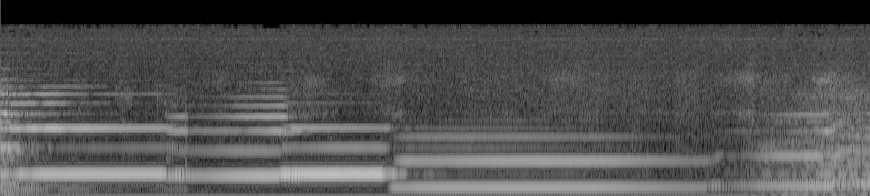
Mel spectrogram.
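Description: Orchestra playing a slow, sparse film-score passage of long held notes that step to a new pitch every second or few. The fuller, deeper orchestral sound thins out at the start and returns near the end.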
